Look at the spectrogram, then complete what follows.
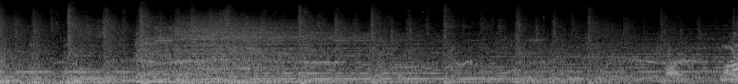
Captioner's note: footsteps; wind blowing hard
